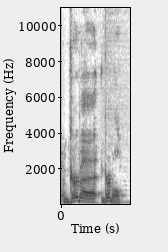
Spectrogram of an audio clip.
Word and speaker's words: Grrbbl: So Gerbil, his name is Gerbil, but you keep calling him Gerber. That's fine. Gerbil. Gerbil. Okay, I wrote it as... It is spelled Grrbbl. That's Gerbil. That's like one of those I wrote it apps. as That's like- how the app would spell itself. I wrote it as like the Gerber baby, yeah, yeah. and Yeah, then I yeah, realized that's not correct either. Gerbil.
